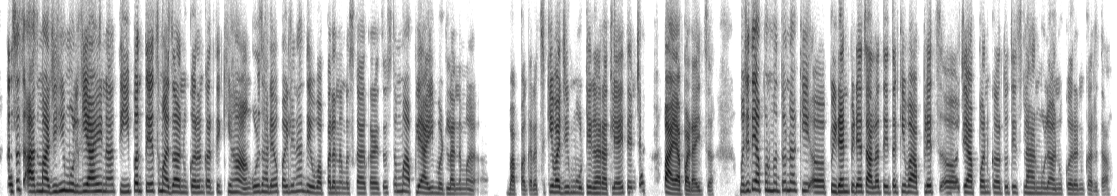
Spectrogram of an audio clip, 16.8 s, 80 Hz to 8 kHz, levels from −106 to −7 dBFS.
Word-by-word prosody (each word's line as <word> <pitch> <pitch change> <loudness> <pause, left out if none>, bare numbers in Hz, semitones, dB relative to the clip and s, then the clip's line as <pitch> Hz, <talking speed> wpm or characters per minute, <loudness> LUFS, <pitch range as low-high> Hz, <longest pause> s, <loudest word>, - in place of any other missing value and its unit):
तसचं 350 +5 0
आज 270 +1 +5
माझीही 275 +2 +4
मुलगी 285 -3 +2
आहे 275 +2 +7
ना, 270 -1 -1
ती 265 -2 -2
पण 310 -1 +6
तेच 295 0 +3
माझं 265 -3 +2
अनुकरण 240 -1 0
करते 235 +2 -4
की 265 - -8
"हां, 250 -1 0
अंघोळ 230 +6 -3
झाल्यावर 255 -1 -4
पहिले 250 +1 -4
ना, 290 +3 -8
देव 245 -4 -1
बाप्पाला 220 0 -2
नमस्कार 210 0 -6
करायचा 210 0 -5
असतो, 225 +5 -14
मग 280 +1 -5
आपली 250 -1 -1
आई-वडिलांना 200 -3 -2
म 190 0 -13
अ, - - -9 0.5
बाप्पा 175 -1 -4
करायचं 180 +1 -11
किंवा 250 -1 +5
जे 235 - -4
मोठे 230 -1 -5
घरातले 210 -1 -1
आहेत 210 +2 +1
त्यांच्या 225 +7 -7 0.3
पाया 185 -2 +8
पडायचं." 155 +1 -2 0.4
म्हणजे 285 +3 -1
ते 360 - +5
आपण 330 -1 +3
म्हणतो 310 +1 -4
ना, 325 0 -2
की 305 -1 -1
अ, 240 -1 0
पिढ्यानपिढ्या 260 0 +4
चालत 235 -1 +3
येतं 245 0 -2
किंवा 255 -2 +1
आपलेचं 250 +3 -1
अ, 220 0 -3
जे 255 - +2
आपण 235 +1 0
करतो, 225 0 -5
तेच 235 -2 -8
लहान 215 -2 -4
मुलं 210 -1 -7
अनुकरण 190 -1 -7
करतात. 160 -2 -12
240 Hz, 210 wpm, -22 LUFS, 210-265 Hz, 0.5 s, पाया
